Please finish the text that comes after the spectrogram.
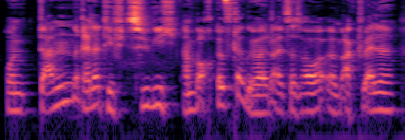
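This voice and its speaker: A man's voice: fairly high pitch, fairly quick, a little mellow. A man co-hosting a film podcast, talking casually and searching for words as he reasons aloud.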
